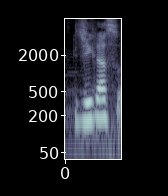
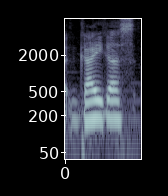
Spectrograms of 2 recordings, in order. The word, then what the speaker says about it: Gygax: Dice Gigas, la pronunciación correcta, Gygax, es genial, dejando de fuera todas las historias no oficiales respecto a él.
